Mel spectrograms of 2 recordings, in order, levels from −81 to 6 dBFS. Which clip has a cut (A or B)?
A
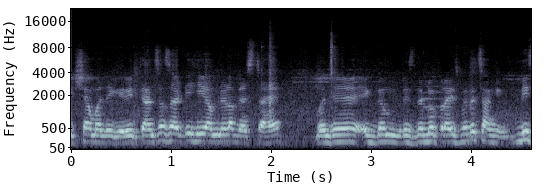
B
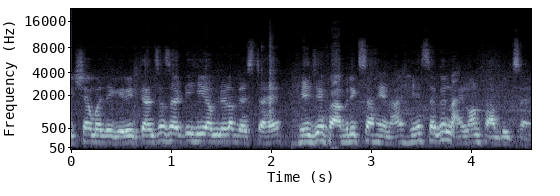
B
